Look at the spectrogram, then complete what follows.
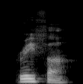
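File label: "reefer", Australian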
